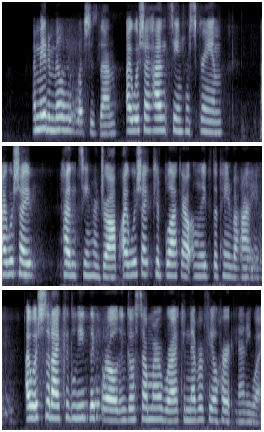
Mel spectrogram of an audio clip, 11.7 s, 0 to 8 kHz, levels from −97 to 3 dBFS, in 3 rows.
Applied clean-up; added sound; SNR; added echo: neural mask model DeepFilterNet 3.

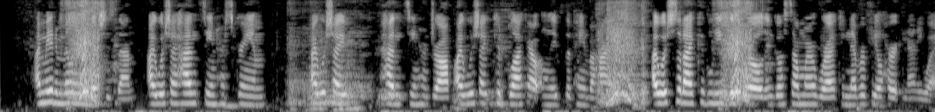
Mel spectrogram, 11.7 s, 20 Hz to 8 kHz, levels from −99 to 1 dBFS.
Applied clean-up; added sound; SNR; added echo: classical method Wiener filter.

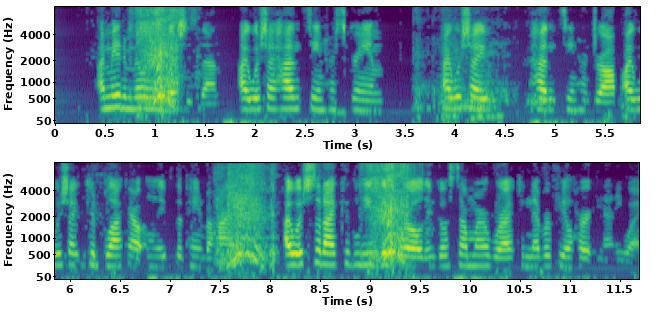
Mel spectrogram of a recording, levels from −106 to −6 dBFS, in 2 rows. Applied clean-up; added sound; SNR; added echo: classical method spectral subtraction.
